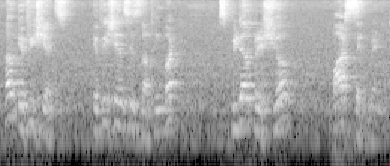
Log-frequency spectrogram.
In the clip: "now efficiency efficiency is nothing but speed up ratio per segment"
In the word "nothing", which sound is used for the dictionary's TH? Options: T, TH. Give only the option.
T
